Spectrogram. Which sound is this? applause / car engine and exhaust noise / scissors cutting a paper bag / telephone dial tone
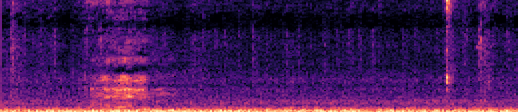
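car engine and exhaust noise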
